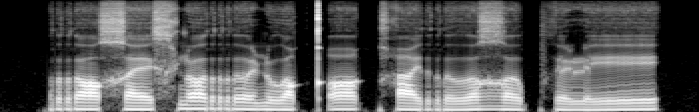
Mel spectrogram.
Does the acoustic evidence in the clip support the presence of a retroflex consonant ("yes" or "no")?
yes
